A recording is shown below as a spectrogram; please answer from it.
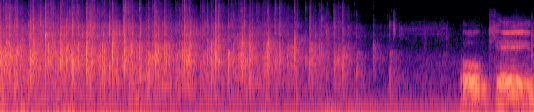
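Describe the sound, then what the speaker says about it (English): An audience at a school board meeting applauds retiring teachers, a dense wash of many hands that fades out after about three and a half seconds, followed by a brief stretch of quiet. "How about one more round of applause for our retirees?"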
